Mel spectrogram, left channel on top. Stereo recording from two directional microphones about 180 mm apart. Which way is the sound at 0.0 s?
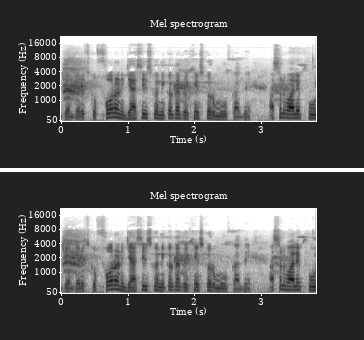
Centre (ahead or behind).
